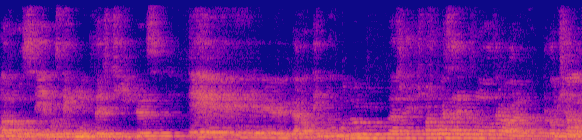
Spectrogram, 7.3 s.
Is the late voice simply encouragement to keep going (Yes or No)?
No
